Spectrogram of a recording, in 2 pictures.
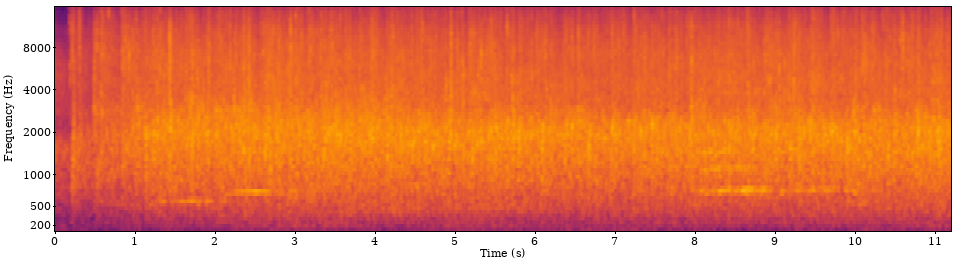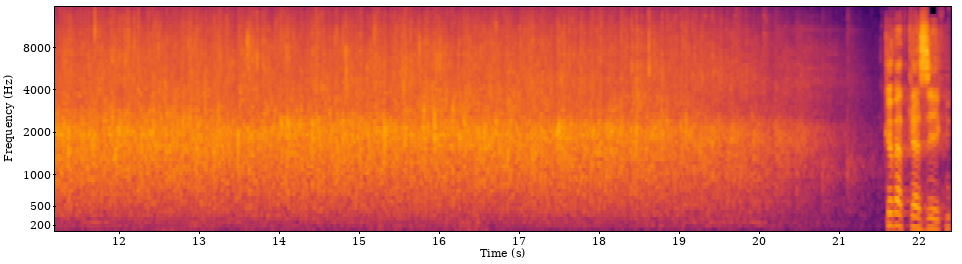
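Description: A large audience applauds steadily in an echoing hall, then the clapping fades away.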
